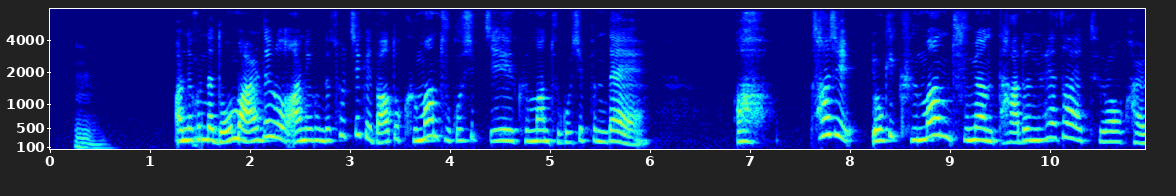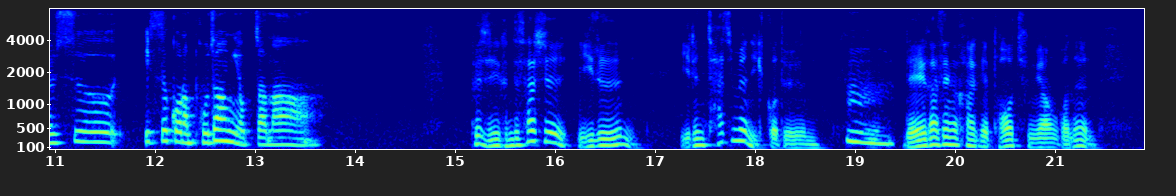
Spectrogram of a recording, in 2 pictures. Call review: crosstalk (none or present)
none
